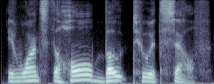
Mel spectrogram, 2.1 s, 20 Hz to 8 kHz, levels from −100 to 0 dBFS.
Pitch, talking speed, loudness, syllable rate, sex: 135 Hz, 195 wpm, -18 LUFS, 4.6 syllables/s, male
